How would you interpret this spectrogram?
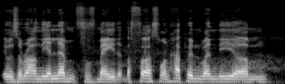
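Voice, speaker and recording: A man's voice: medium pitch, little pitch movement, rapid-fire, mellow, no room sound. A young man, talking earnestly and ominously in a casual rambling vlog as he walks outdoors. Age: young adult. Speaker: vlog host. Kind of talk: casual rambling monologue to camera. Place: outdoors, walking.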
